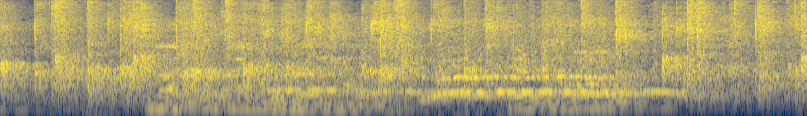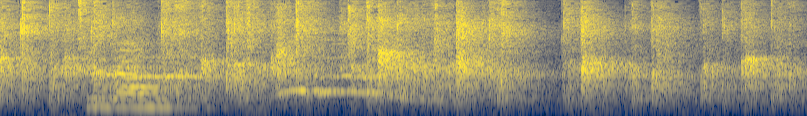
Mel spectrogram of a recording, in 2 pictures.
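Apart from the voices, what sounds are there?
audience applause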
